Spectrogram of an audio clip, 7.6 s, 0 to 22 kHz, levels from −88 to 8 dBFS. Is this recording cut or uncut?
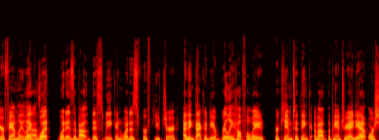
cut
